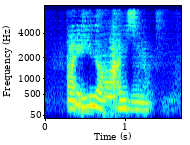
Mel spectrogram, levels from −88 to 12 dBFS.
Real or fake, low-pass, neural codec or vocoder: fake; 7.2 kHz; codec, 44.1 kHz, 0.9 kbps, DAC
